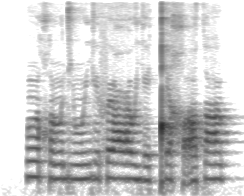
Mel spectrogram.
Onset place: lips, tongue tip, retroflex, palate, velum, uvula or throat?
uvula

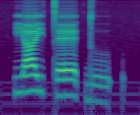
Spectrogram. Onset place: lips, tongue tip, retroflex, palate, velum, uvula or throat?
palate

